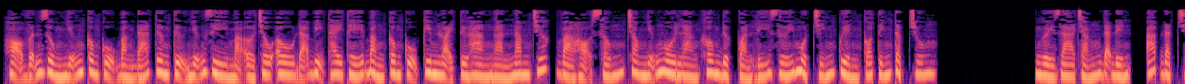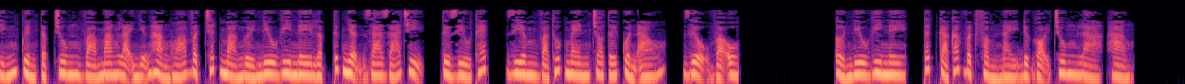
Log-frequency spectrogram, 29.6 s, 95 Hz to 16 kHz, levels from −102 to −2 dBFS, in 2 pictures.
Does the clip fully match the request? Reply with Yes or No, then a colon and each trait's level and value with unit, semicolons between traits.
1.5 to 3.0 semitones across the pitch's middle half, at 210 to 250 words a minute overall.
Yes: average, 2.7 semitones; average, 215 wpm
